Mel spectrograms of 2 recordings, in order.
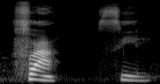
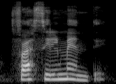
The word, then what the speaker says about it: fácilmente: Fácilmente. Fácilmente. Fácilmente lleva su acento en la antepenúltima sílaba, fa, por lo que es una palabra sobreesdrújula.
